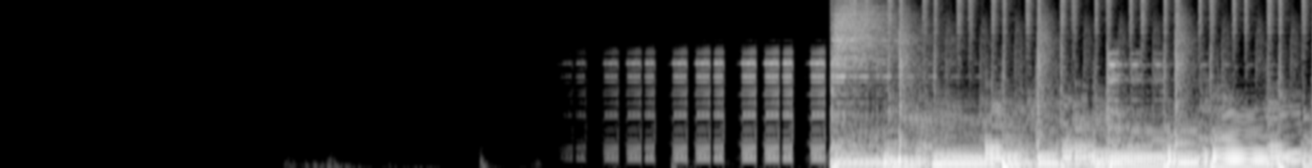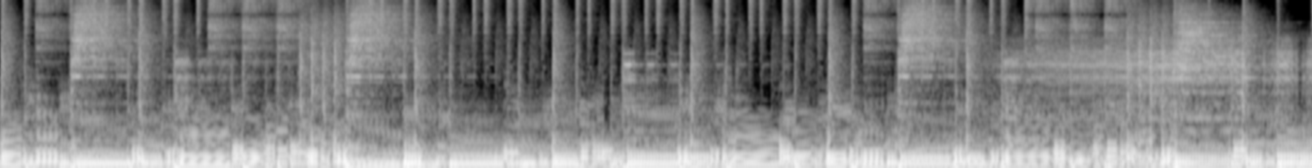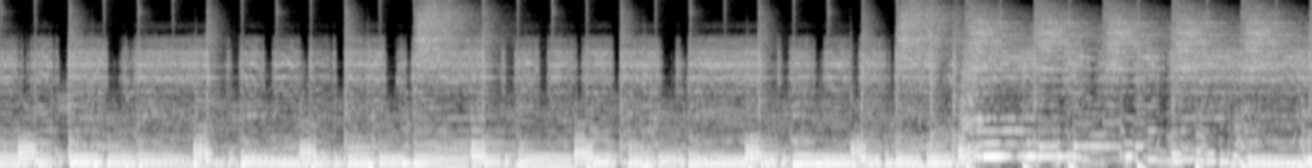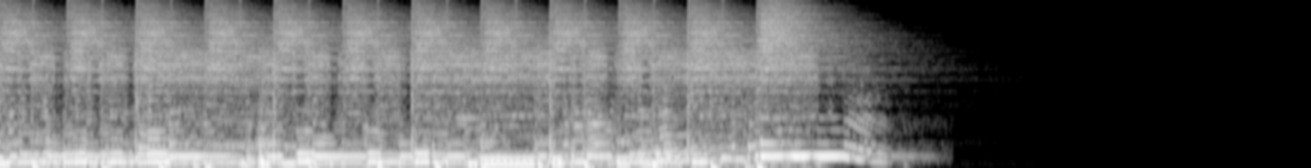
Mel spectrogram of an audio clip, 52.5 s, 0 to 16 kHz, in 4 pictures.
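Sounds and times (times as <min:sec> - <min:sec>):
guitar groove and solo in E Lydian: 0:06.8 - 0:48.7.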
